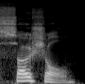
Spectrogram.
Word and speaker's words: social: this word so shawl so has two sounds s o shawl has three sounds sh ah oh the first step in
